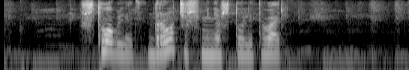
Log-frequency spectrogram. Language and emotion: Russian, angry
